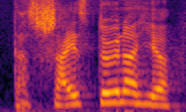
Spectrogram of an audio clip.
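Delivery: loud, bitter swearing; angry rant. A narrator's reading. Döner man cursing his own food, loud and angry. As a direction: spit the words out in fury.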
